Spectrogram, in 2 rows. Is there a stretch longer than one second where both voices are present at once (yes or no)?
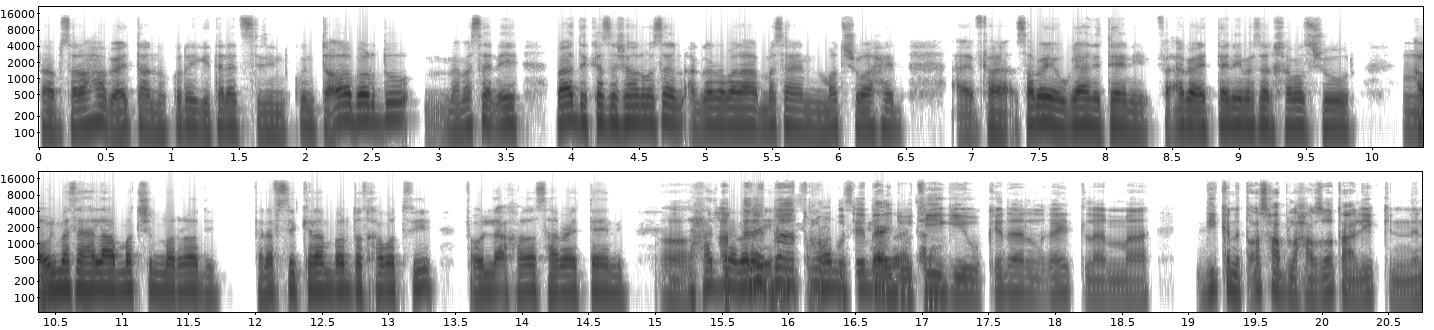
yes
